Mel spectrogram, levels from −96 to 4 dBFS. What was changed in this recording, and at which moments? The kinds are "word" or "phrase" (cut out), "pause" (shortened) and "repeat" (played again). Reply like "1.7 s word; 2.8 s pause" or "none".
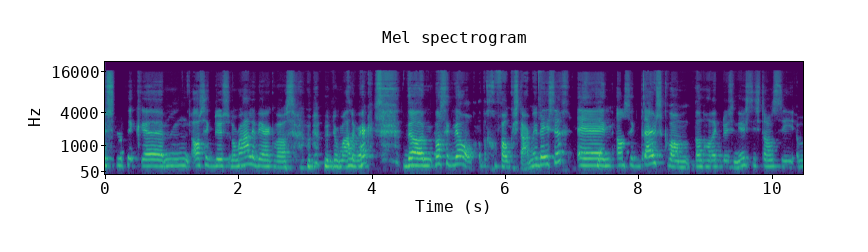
1.9 s phrase; 4.9 s word; 8.0 s word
